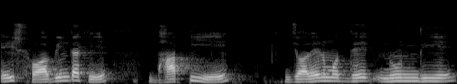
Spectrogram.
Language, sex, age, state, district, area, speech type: Bengali, male, 30-45, West Bengal, Jhargram, rural, spontaneous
